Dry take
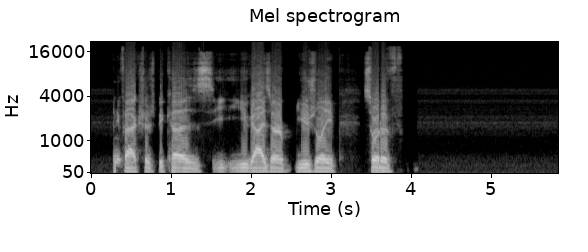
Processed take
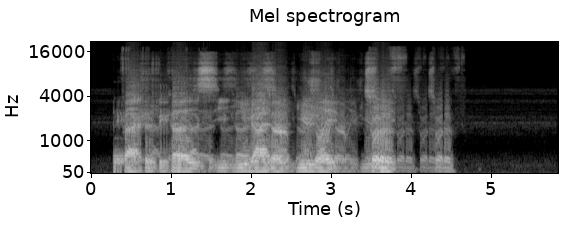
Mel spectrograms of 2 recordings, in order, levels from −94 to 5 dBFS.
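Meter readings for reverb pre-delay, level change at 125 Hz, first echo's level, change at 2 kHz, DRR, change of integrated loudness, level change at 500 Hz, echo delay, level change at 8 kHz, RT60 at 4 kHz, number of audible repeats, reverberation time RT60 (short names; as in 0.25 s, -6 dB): none, +1.0 dB, -3.5 dB, 0.0 dB, none, -0.5 dB, +0.5 dB, 42 ms, 0.0 dB, none, 4, none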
